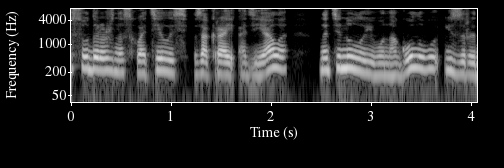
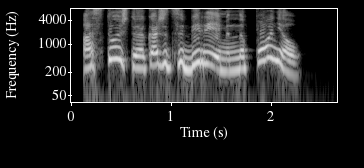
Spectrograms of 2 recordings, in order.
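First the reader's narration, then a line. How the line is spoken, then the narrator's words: Yelling. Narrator (Russian): Заорала она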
